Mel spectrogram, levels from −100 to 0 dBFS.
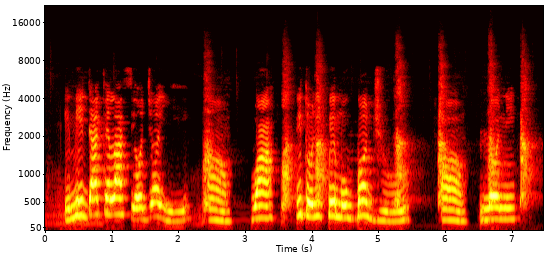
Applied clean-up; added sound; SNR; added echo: none; Bark; 16 dB; none.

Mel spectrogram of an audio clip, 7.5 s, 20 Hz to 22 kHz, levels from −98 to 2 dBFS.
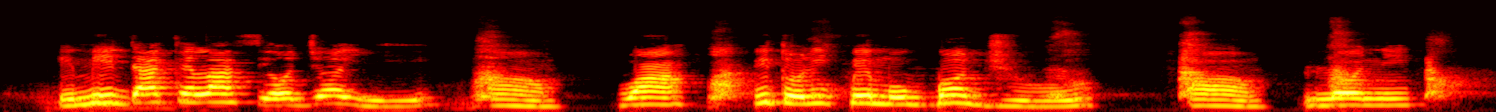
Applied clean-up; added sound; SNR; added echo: neural mask model Resemble Enhance denoiser.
